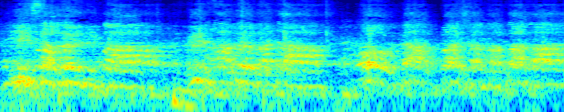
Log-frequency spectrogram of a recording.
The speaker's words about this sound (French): Aujourd'hui, tout le monde connaît son nom, lui qui sort de nulle part, comme le dit la chanson créée par les supporters en son honneur.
